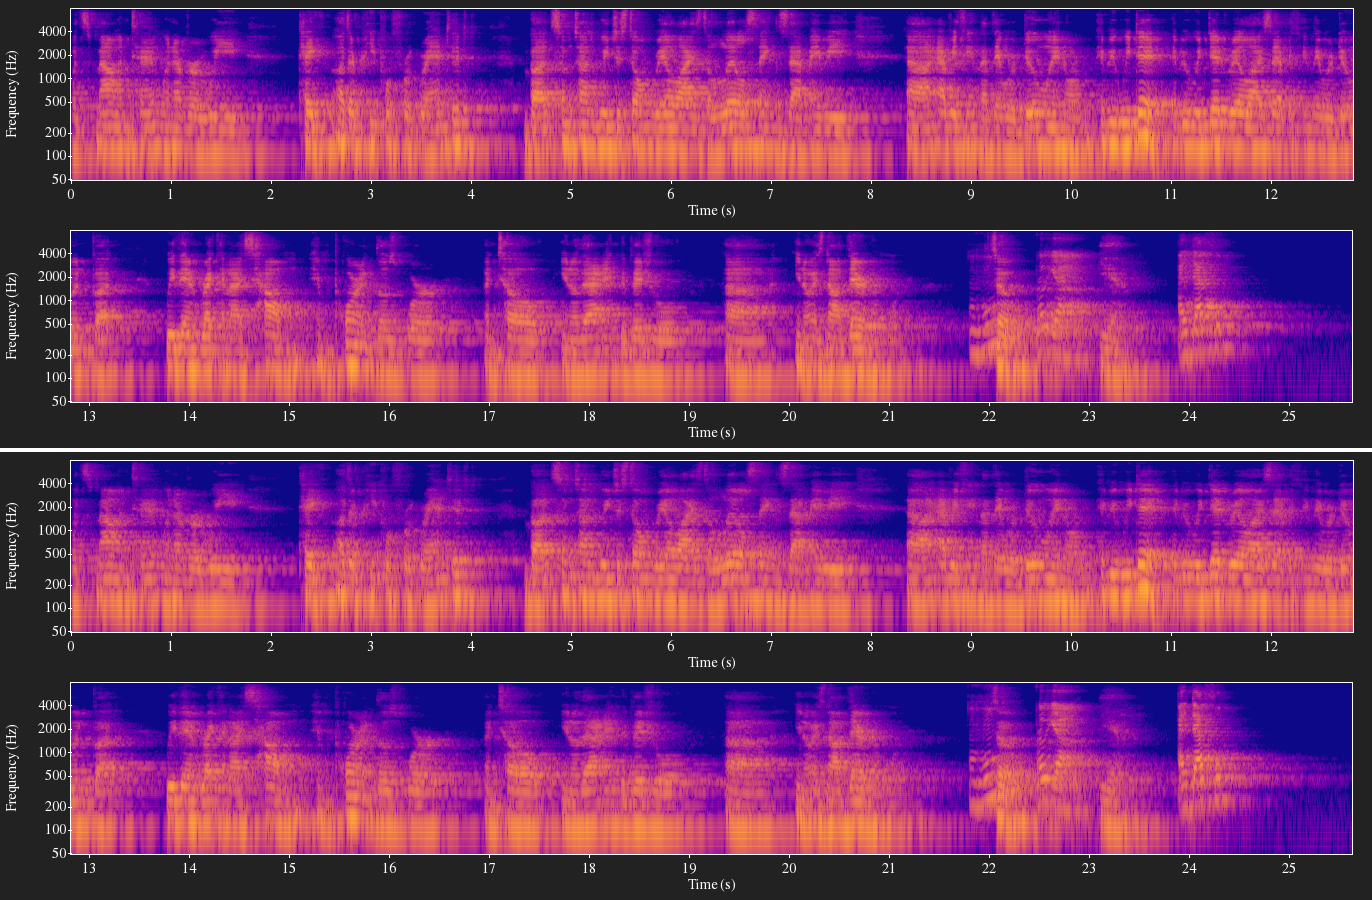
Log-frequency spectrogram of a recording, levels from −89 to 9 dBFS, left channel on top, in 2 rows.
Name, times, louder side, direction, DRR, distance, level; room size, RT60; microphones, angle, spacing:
voice 1, 0.0-1.7 2.3-4.0 4.5-7.9 8.3-13.2 13.8-16.5 16.9-18.9 19.3-21.1 22.0-22.3 23.1-23.4, left 1 dB, 60° left, -2 dB, 2.1 m, -23 dB
voice 2, 21.8-22.1 22.5-22.9 23.9-24.3, right 3 dB, 80° right, -3 dB, 2.6 m, -24 dB
14.0 x 12.0 x 2.4 m, 1.5 s
head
